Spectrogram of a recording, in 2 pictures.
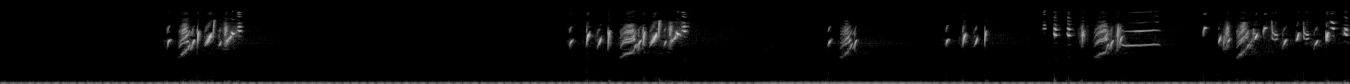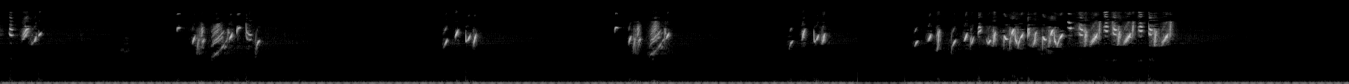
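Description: European goldfinch singing: a string of short, rapid twittering phrases with pauses of a second or two between them, and a longer run of song near the end.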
